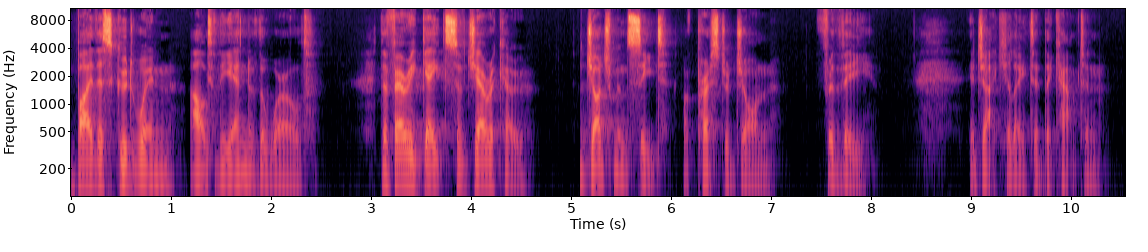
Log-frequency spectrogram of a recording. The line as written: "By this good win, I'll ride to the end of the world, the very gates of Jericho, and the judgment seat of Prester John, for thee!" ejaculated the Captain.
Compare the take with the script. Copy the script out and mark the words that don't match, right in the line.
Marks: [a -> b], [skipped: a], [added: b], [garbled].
"By this good win, I'll [skipped: ride] to the end of the world, the very gates of Jericho, [skipped: and] the judgment seat of Prester John, for thee!" ejaculated the Captain.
